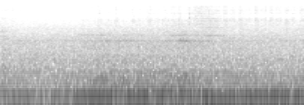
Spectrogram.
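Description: A steady low rumble that gets louder about a second in.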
